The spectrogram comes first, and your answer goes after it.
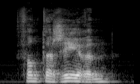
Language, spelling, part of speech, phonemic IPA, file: Dutch, fantaseren, verb, /fɑntaːˈzeːrə(n)/, Nl-fantaseren.ogg
- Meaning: to fantasize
